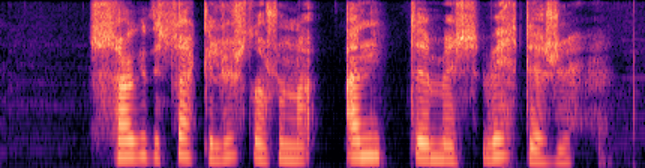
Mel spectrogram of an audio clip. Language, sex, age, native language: Icelandic, male, 12, Icelandic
